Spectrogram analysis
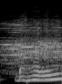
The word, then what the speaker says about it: Bahrain: Bahrain ang bigkas ko kasi ito ay galing sa word na bahar.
